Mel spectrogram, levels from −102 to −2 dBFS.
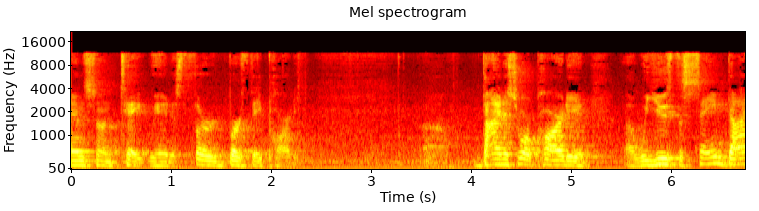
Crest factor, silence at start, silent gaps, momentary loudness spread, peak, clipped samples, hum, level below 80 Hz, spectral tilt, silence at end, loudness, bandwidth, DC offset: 18 dB; 0 s; none; 22 LU; -4 dBFS; under 0.1%; none; -46 dBFS; -4.5 dB/octave; 0 s; -22 LUFS; 12 kHz; under 0.1%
